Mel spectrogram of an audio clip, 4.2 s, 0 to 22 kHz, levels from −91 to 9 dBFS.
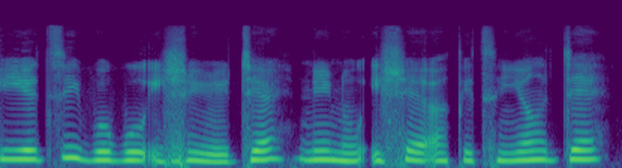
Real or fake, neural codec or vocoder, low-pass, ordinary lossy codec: fake; codec, 24 kHz, 0.9 kbps, WavTokenizer, small release; none; none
